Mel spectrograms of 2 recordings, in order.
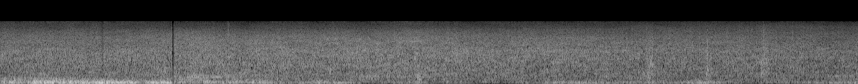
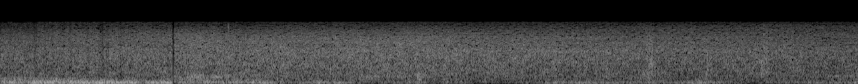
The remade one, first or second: first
